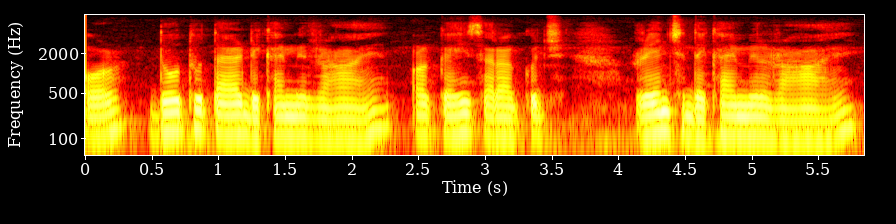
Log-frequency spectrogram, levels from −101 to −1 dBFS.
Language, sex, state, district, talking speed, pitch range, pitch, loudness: Hindi, male, Arunachal Pradesh, Papum Pare, 165 wpm, 100-120 Hz, 110 Hz, -16 LUFS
